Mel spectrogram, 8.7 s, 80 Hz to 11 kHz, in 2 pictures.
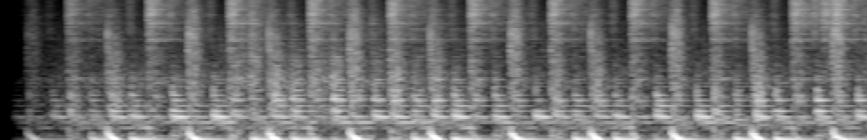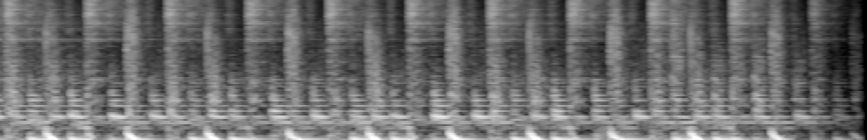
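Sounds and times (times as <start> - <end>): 
dance beat: 0.1 - 8.6.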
